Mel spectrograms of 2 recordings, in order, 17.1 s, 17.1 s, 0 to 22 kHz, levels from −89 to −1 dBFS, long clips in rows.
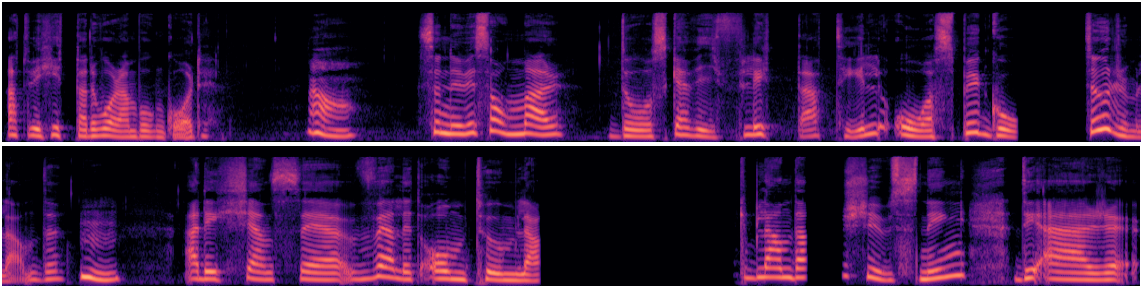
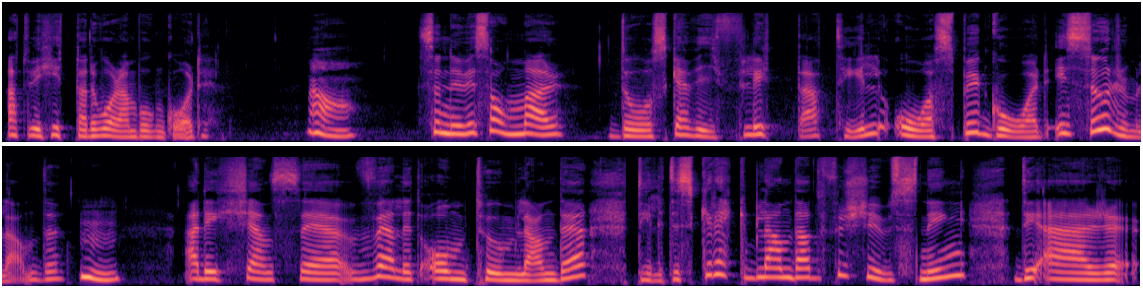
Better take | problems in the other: second | audio cutting out; at 7.5 s, at 13 s for 1.5 s and at 15 s

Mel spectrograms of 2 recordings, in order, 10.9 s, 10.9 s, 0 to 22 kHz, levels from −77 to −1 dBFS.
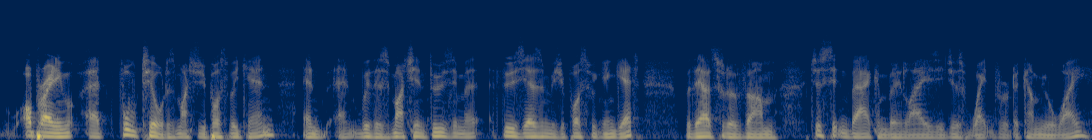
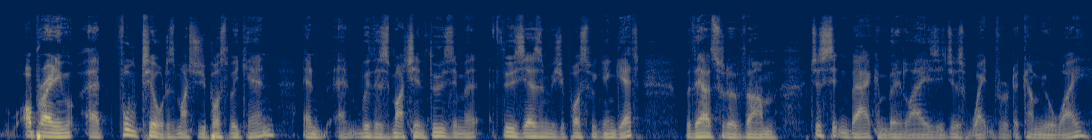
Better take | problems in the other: second | muffled; very; fading above 3 kHz

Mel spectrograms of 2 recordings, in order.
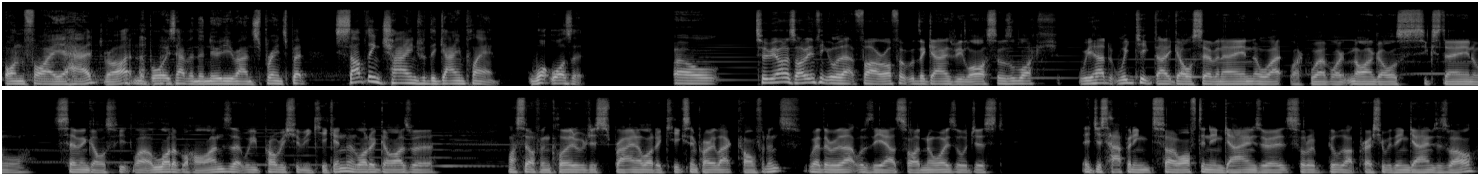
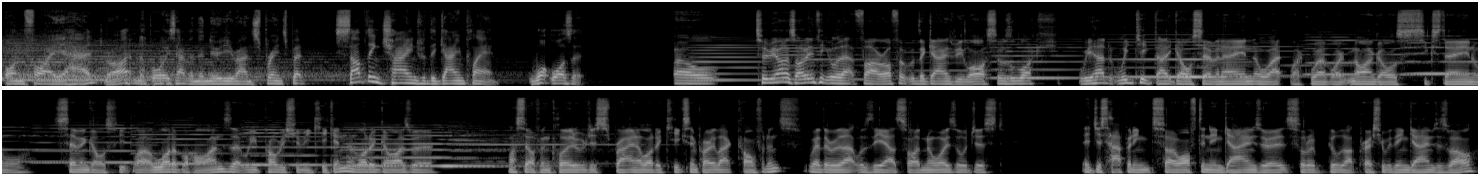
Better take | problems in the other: first | background music; loud; until 21 s; 7 dB below the speech; faint in the first

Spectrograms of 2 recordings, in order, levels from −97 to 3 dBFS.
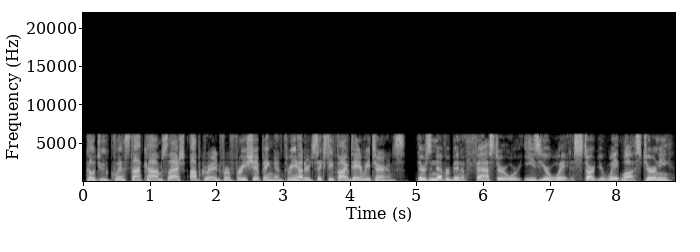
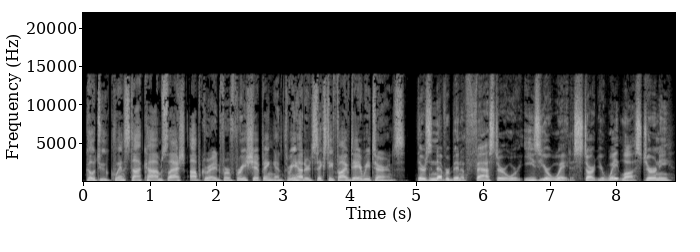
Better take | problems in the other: second | garbled, watery; badly; nothing above 6 kHz

